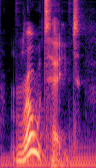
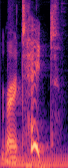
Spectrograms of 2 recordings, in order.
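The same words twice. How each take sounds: First: The stress is on the first syllable. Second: The stress is on the last syllable. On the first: "In America we see an emphasis on the first syllable" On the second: "in Britain the emphasis is often on the last syllable"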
